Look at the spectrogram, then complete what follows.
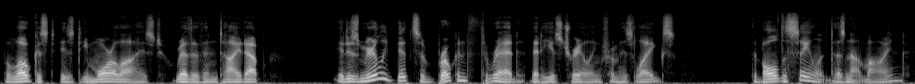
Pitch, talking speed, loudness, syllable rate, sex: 125 Hz, 185 wpm, -22 LUFS, 5.3 syllables/s, male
